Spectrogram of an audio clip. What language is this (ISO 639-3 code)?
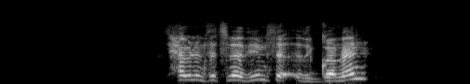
kab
